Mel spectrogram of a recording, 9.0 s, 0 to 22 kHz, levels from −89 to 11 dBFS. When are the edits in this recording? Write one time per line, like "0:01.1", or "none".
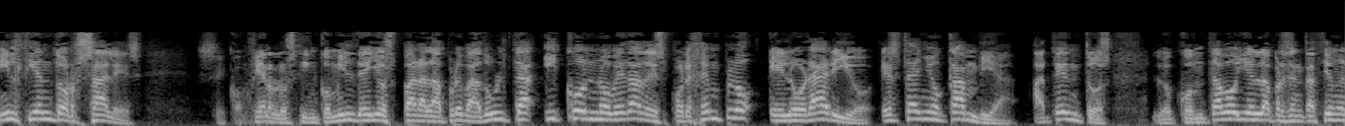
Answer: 0:01.8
